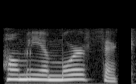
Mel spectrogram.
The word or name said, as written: homeomorphic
